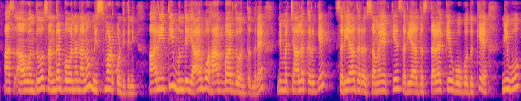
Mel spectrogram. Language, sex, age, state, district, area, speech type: Kannada, female, 60+, Karnataka, Chitradurga, rural, spontaneous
